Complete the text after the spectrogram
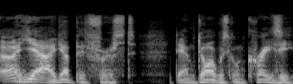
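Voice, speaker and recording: A man puts on a raspy character voice, very deep and low, delivered at a moderate pace with fairly even intonation. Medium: read story. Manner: defensive, colloquial.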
